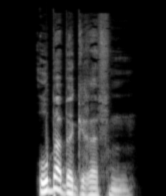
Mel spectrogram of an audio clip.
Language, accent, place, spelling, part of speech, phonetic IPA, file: German, Germany, Berlin, Oberbegriffen, noun, [ˈoːbɐbəˌɡʁɪfn̩], De-Oberbegriffen.ogg
- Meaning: dative plural of Oberbegriff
